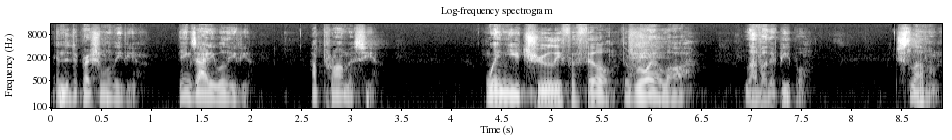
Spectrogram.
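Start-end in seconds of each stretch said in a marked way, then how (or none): none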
